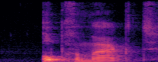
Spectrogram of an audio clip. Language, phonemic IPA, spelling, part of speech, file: Dutch, /ˈɔpxəˌmakt/, opgemaakt, verb, Nl-opgemaakt.ogg
- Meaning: past participle of opmaken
